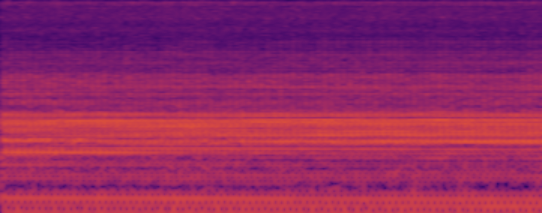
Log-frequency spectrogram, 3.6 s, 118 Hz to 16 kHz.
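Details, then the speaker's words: Old Jensen #35 live steam engine, double-acting, electric boiler heated about 10 minutes at about 100 volts, variac turned down to settle the run: even chuff two to three times a second, steady, no knocks; running smoothly. "And we're going to settle her into a nice little run."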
